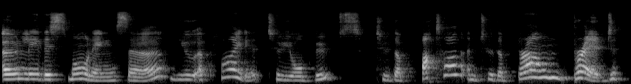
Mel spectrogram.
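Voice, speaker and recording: Woman playing a prim, high-voiced, insistent housekeeper. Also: big pitch swings, unhurried. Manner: deferential but insistent, proper. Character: prim, firm, respectful housekeeper scolding her master. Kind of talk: staged play reading, stage acting.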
